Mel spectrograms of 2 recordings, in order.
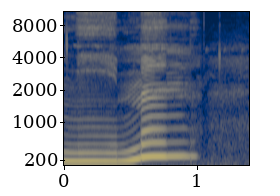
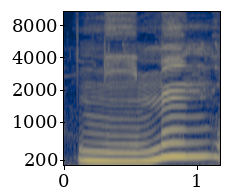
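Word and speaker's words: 你们: pour un groupe de personnes ou plusieurs personnes nimen nimen est prononcé comme ceci nimen nin ni ni nin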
